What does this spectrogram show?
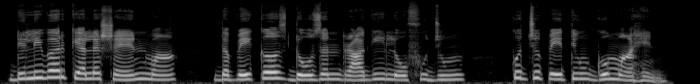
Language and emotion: Sindhi, neutral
